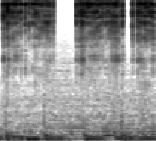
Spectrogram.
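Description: Old metal single-action fly reel cranked by hand, its click-and-pawl check ratcheting in three quick runs of rapid clicks with short pauses between; the reel is not broken and still works.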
